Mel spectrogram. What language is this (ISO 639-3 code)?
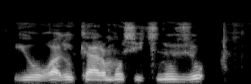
kab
